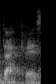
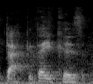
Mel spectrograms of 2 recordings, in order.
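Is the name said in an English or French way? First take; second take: French; English. First: The name is said in a French-sounding way. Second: The name is said in a plain English way. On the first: The speaker calls it wrong. "not French" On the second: The speaker calls it right. "He's Jamaican, not French. It's Dacres"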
